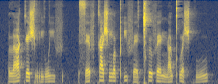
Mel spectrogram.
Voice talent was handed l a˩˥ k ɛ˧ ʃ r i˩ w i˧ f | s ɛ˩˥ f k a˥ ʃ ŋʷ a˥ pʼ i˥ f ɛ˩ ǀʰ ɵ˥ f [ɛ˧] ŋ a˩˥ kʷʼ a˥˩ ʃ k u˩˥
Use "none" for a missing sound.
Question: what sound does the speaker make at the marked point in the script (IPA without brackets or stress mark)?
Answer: ɛ˧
